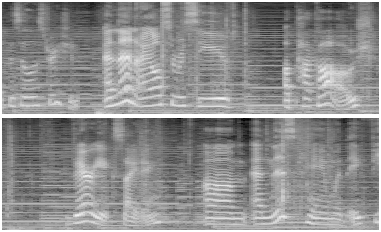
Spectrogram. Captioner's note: says “package” with a swanky posh accent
